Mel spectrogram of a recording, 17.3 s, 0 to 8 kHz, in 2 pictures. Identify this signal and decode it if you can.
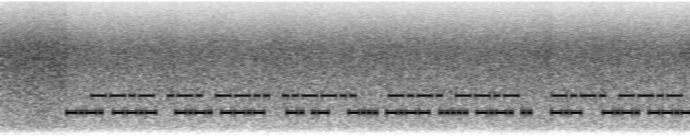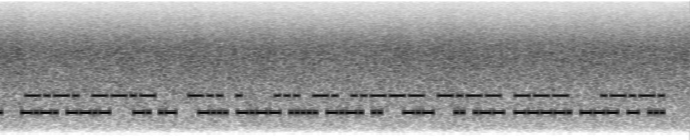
Morse code, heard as two keyed tones, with radio static. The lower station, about 32 wpm, 600 Hz: CQ CQ NA BY5CI K CQ CQ NA BY5CI K IW9OTS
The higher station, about 20 wpm, 960 Hz: QRZ? CQ CQ CQ DE SN2YO <AR>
